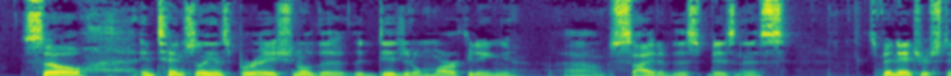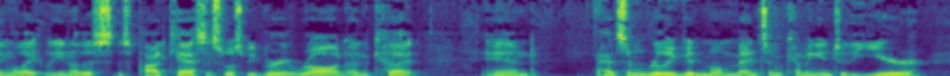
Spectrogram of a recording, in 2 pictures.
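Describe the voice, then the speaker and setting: Here a man speaks with a very deep, low pitch. His pace is fairly quick. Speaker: podcast host and entrepreneur. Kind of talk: solo unedited monologue. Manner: monotone.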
